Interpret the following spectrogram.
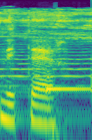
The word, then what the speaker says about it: NTR: Remarque, la nature est dérivée du mot kémétien NTR qui se prononce Néter.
